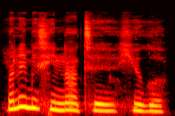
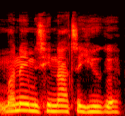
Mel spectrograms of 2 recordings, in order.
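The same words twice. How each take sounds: First: It is said in an odd put-on character voice. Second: It is said in the speaker's normal voice.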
